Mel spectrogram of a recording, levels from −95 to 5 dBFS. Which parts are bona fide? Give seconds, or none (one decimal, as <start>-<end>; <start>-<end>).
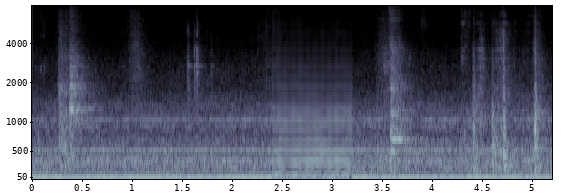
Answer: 0.0-2.4; 3.2-5.2

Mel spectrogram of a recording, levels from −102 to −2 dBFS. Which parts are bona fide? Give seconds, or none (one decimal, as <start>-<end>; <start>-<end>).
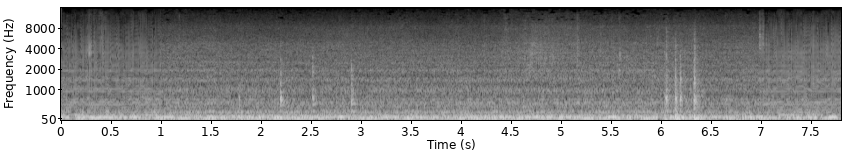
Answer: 1.0-7.0

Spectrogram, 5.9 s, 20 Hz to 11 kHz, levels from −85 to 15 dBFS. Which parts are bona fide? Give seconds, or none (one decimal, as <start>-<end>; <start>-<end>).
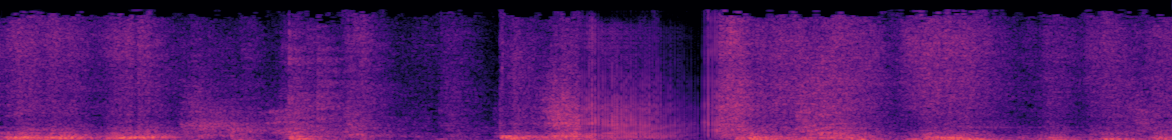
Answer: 0.0-2.9; 3.6-5.9

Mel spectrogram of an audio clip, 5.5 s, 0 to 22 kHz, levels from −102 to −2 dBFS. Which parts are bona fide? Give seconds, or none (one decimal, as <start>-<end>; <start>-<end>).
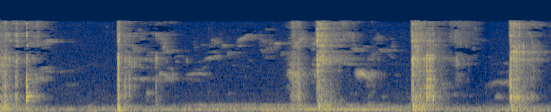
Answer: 0.0-5.5

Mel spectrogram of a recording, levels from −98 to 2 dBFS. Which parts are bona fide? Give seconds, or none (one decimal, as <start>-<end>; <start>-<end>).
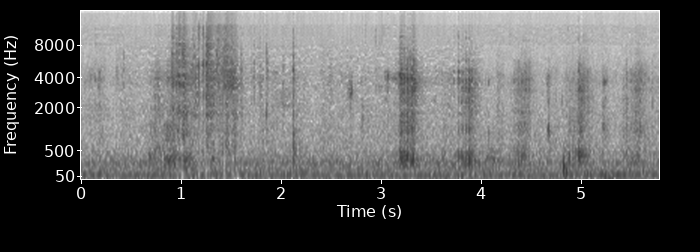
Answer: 2.3-5.8

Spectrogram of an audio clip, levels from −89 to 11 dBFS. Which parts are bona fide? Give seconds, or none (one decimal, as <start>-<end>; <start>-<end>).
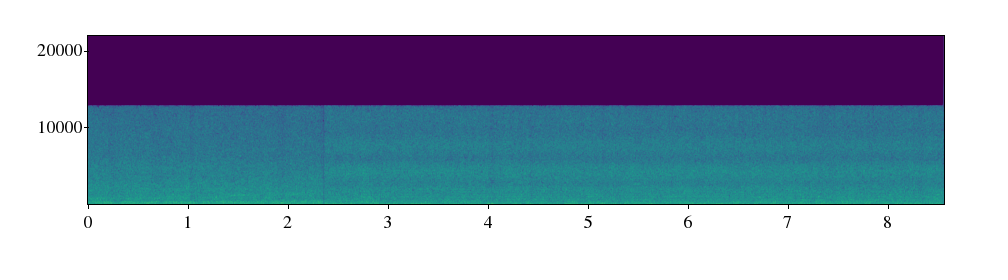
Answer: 0.6-3.5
